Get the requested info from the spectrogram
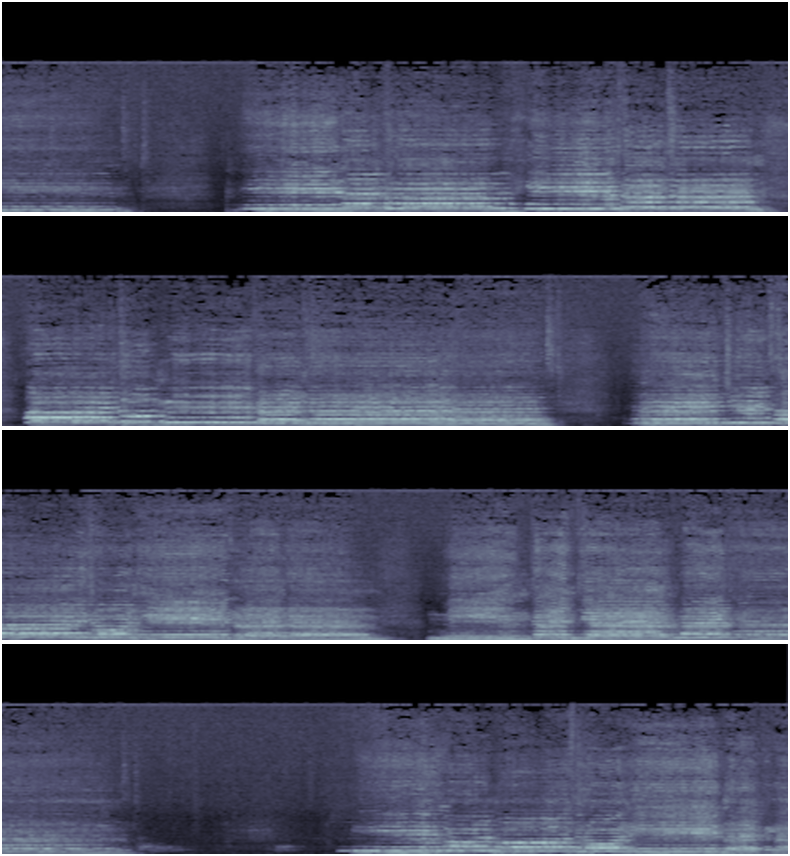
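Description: A choir singing unaccompanied in several parts, line by line, with a short breath pause after each phrase of about six seconds.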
